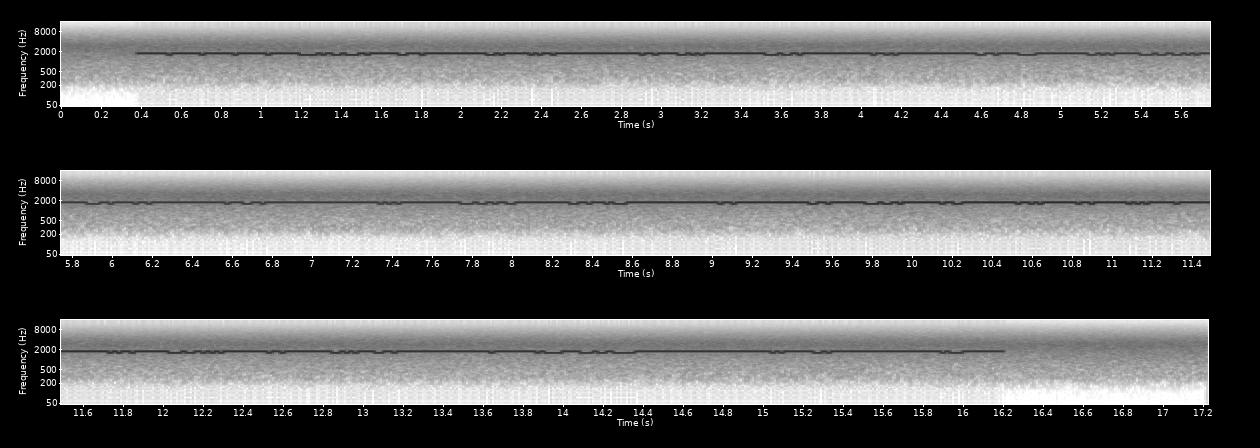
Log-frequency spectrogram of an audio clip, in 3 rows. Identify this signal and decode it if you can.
RTTY (45.45 baud, 170 Hz shift), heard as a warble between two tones, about 1700 Hz centre, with radio static. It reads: CGF4 JPOR RN7Y WPZ0 WJ6F Y40E TXGZ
